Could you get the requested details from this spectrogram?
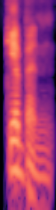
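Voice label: "gibbon", American English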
